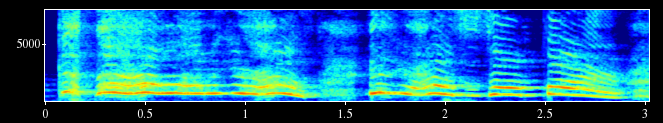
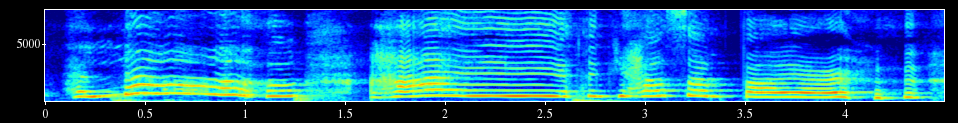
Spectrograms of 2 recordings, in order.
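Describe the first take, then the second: First: High, loud frantic yell through laughter; shout. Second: Loud high singsong greeting; overly polite alarm with a laugh; mock polite warning. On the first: Retold or imitated. Kind friend yelling at a neighbour to flee, frantic shout. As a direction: scream at them to get out now. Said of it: "to shout". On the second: Timid nice warning again.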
